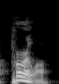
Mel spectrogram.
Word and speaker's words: Pirillo: do you say your last name again uh Perillo Perillo and so you the thing that you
